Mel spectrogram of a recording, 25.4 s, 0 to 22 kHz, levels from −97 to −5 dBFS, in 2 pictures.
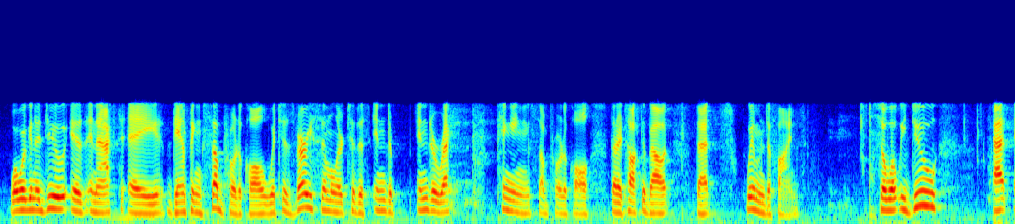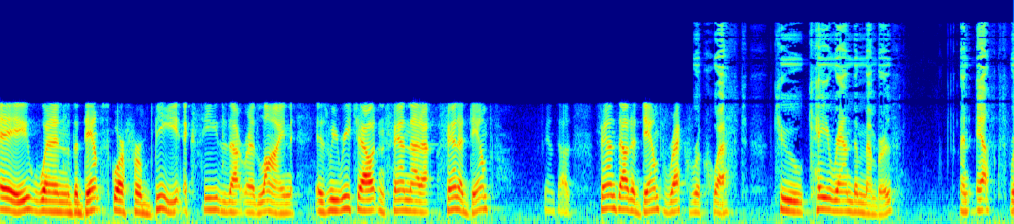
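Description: From 21.36 s on, there's imaging from sample-and-hold upsampling. Repeated, unfiltered samples fit an 8 kHz source and mirror a metallic fizz, about 16 dB down, into 4–8 kHz.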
